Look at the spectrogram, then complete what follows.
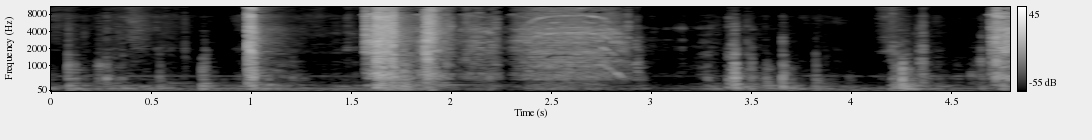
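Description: Cordless impact wrench on the crankshaft pulley bolt of a Honda K24 engine, undoing the bolt: a short loud burst of hammering about a second and a half in, a brief whir as it spins, and another loud burst near the end.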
